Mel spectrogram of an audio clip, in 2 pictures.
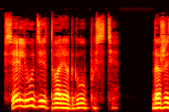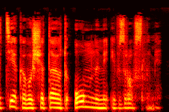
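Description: Woman voicing a lovesick young man, audiobook, slow sighing pleas, lowish voice, dry sound. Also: a little mellow, no echo. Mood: pleading. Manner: slow, sighing, pleading delivery. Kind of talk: audiobook reading.

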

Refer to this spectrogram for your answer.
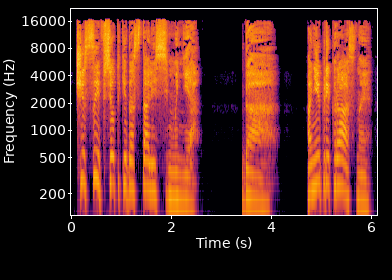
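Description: A woman voicing a cold, haughty elderly female villain who speaks slowly and menacingly, in an audiobook. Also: mid-range voice, fairly bright tone, no echo, studio quality. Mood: gloating. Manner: slow, menacing, hissing.

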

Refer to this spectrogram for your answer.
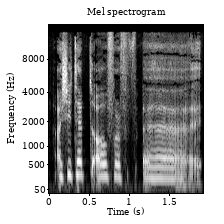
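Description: A woman's voice: on the high side, fairly even intonation, unhurried, gravelly, dry recording, studio quality. A woman writer as a guest on a radio talk show, talking earnestly and with emphasis, often restarting her sentences.

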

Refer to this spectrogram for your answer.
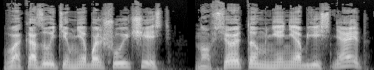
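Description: A man voicing a haughty, cold and impatient male nobleman in an audiobook reading, pitched higher than his narration. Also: animated, normal speed, a bit bright, no echo, studio quality.

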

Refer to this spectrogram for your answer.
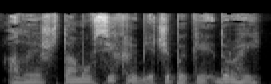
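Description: A man voicing a hot-tempered, pompous stout theatre producer who blusters and shouts in an audiobook. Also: fairly low pitch, brisk, breathy edge, no room sound, clean studio sound, pitched below the performer's own voice. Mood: fawning.

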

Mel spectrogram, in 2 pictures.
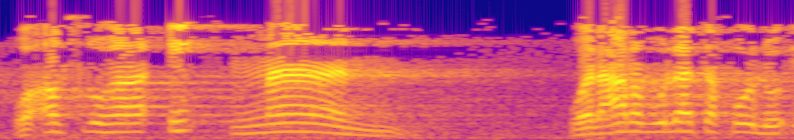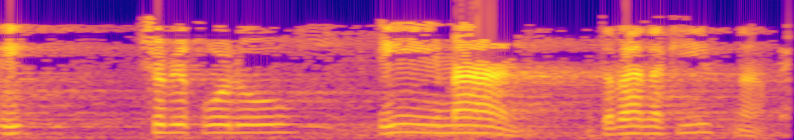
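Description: A man teaching Quran recitation to a class, demonstrating vowel lengths and quizzing his students. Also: a little high. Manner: lively, asks the class questions and demonstrates long vowels. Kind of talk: classroom lecture. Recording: hall with long reverb.

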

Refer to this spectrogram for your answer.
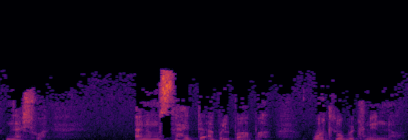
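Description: An actor playing a young doctor who pleads softly with the woman he loves, in an old radio drama. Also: fairly low pitch, very animated, racing, breathy edge, full character voice. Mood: pleading. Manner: soft, pleading, insistent. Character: young doctor, secretly engaged, pleading lover. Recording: noisy old radio drama with car sounds.

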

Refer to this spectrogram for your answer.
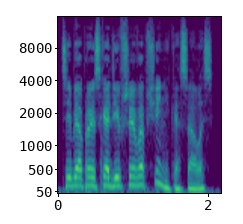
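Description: A man's voice: on the high side, animated, a little fast, a bit bright, no room sound, studio quality, pitched above the performer's own voice. A man voicing a cool, curious woman mage who watches the quarrel with amusement. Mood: amused.

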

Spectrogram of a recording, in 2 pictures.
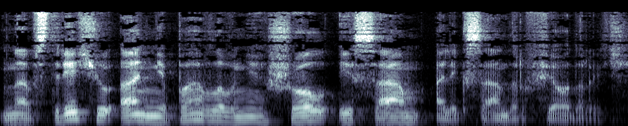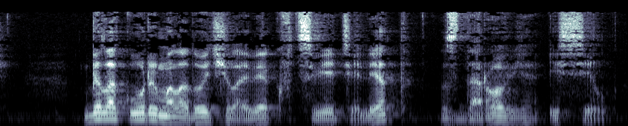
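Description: A man narrating a classic novel as an audiobook, measured and expressive. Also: low-pitched, breathy edge.

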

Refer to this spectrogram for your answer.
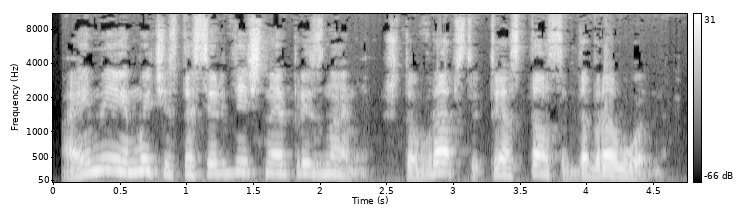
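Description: A man's voice: fairly high pitch, animated, normal speed, warm tone, slightly rough, voice pushed up. A man voicing a stern male pirate commander in an audiobook, speaking in a dry, businesslike and curt way.

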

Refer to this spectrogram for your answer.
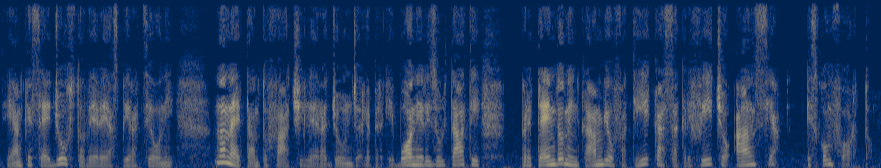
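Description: Bright-voiced woman reading a novel aloud. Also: low voice, moderate pace. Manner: expressive, voices the dialogue with rising excitement. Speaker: reader.

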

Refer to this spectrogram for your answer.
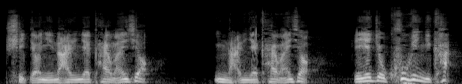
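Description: Man doing a high, pouting teenage girl soldier. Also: animated, normal speed, fairly bright tone, husky, heavily acted. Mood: tearful. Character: cheerful teenage girl soldier, quick to cry. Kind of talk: audiobook character voice.

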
